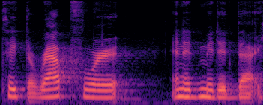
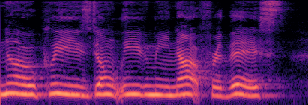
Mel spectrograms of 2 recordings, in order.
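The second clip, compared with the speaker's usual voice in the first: very loud, desperate, put-on pleading cry; 4 semitones higher, 8 dB louder than usual. Retelling a partner's reply when told it's over: imitating someone begging and pleading. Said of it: "he's begging and pleading".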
